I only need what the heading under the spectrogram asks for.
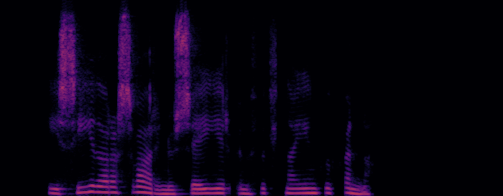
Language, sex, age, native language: Icelandic, female, 40-49, Icelandic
